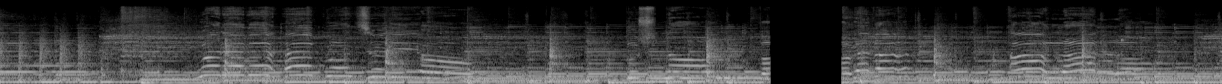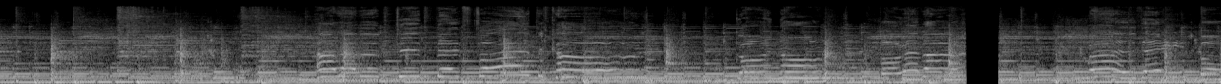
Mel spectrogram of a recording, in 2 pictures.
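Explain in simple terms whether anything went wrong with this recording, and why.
Two things went wrong, and each happens twice.

The first is a playback stall. At 7.69 s the sound suddenly stops and goes silent for about 0.71 s, until 8.43 s. At 21.87 s it stops again, this time for about 0.32 s, until 22.22 s. The likely cause is that the player ran short of data, or was briefly held up, and had nothing to play.

The second is a time-compressed catch-up. Right after each stall, the player rushes to make up lost ground. It trims tiny slices out of the audio and blends the gaps. From 8.43 s to 11.43 s, and again from 22.22 s to the end, the sound runs about 1.1 times faster. The pitch stays normal.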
